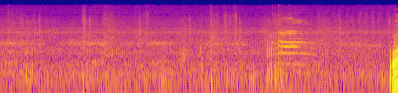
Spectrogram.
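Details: Lynx hybrid cat, one of several exotic pet cats going to bed indoors, gives a short harmonic meow with a falling tone near the end of a quiet stretch, after faint rustling and clicks, ending in a loud thump.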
